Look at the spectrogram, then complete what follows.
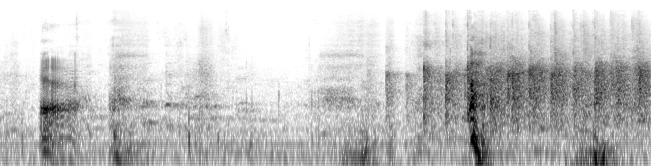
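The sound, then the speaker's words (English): Scattered sounds and a bit of voice give way to a crowd breaking into steady applause that fills the last few seconds, moderately loud and sustained. “Don't clap, it's your turn.”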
